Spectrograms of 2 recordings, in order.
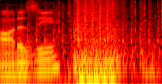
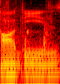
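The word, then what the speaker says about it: Audeze: It's supposed to be pronounced like Odyssey, but Odyssey. I kept calling it Audi's cuz I thought that's what it was.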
